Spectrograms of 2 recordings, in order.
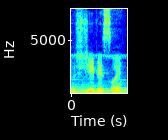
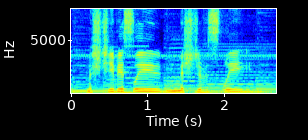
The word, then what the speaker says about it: mischievously: Nikki grins mischievously. Is it because for once I wasn't slaving away in the kitchen waiting for you to come back? Mischievously? I think it's mischievously is how you actually pronounce that.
